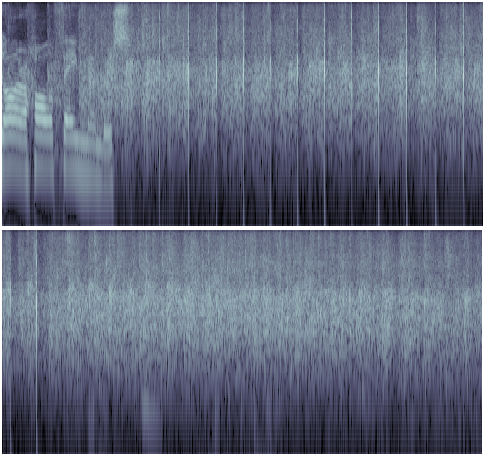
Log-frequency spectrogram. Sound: applause

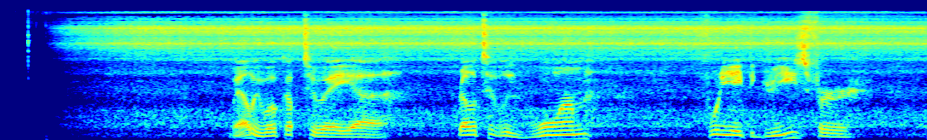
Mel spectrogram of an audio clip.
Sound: stove gas hissing

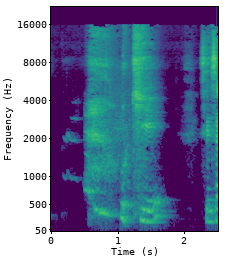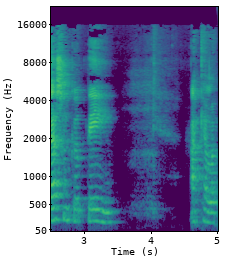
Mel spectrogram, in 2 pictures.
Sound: laughs

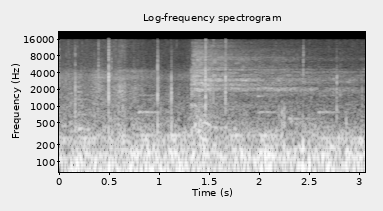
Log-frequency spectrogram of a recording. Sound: hissing sound

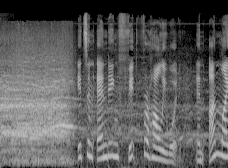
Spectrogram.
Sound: cheers and Applause

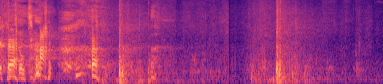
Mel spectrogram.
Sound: heavy thuds

